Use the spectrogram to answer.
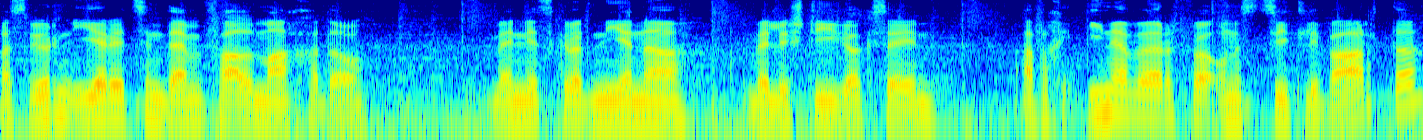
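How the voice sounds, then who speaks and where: In a Swiss accent, the speaker talks at a moderate pace with ordinary pitch variation while music plays in the background. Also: man, medium pitch for a man. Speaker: angler. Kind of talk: casual vlog talk to camera. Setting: outdoors.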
